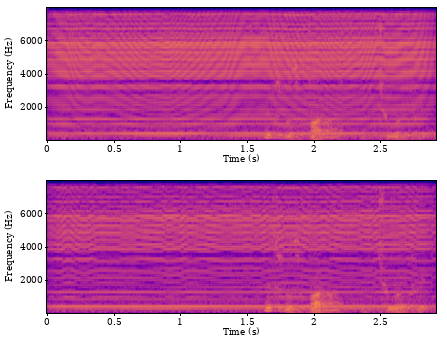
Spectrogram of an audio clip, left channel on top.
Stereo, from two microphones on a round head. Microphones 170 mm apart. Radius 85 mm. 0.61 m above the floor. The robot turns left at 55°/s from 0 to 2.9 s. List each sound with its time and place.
1.6 s a man speaking: 65° left (ahead or behind), 6 m; by 2.8 s centre (ahead or behind), 6 m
